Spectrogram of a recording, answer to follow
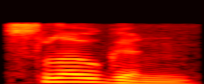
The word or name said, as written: slogan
